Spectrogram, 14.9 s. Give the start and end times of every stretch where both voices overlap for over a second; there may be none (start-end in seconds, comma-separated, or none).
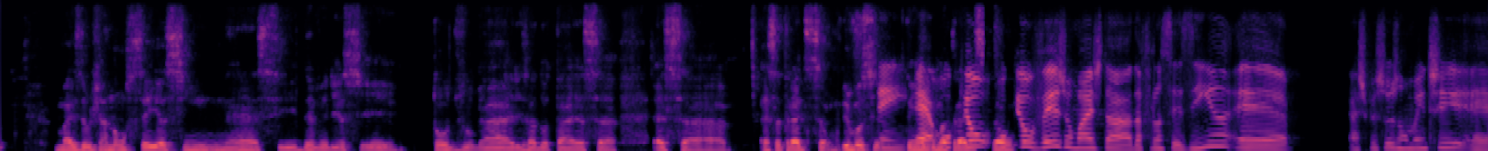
8.5-10.1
